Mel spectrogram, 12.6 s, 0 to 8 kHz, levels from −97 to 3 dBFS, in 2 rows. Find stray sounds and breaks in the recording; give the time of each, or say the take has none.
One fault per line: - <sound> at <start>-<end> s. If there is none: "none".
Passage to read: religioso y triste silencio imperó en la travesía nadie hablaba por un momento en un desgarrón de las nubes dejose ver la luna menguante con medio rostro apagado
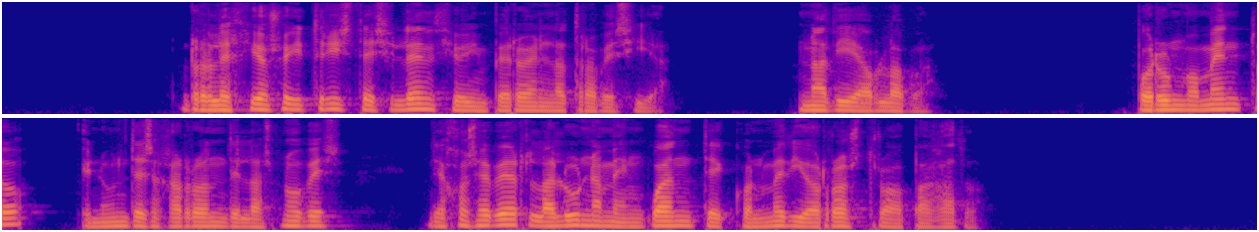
none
